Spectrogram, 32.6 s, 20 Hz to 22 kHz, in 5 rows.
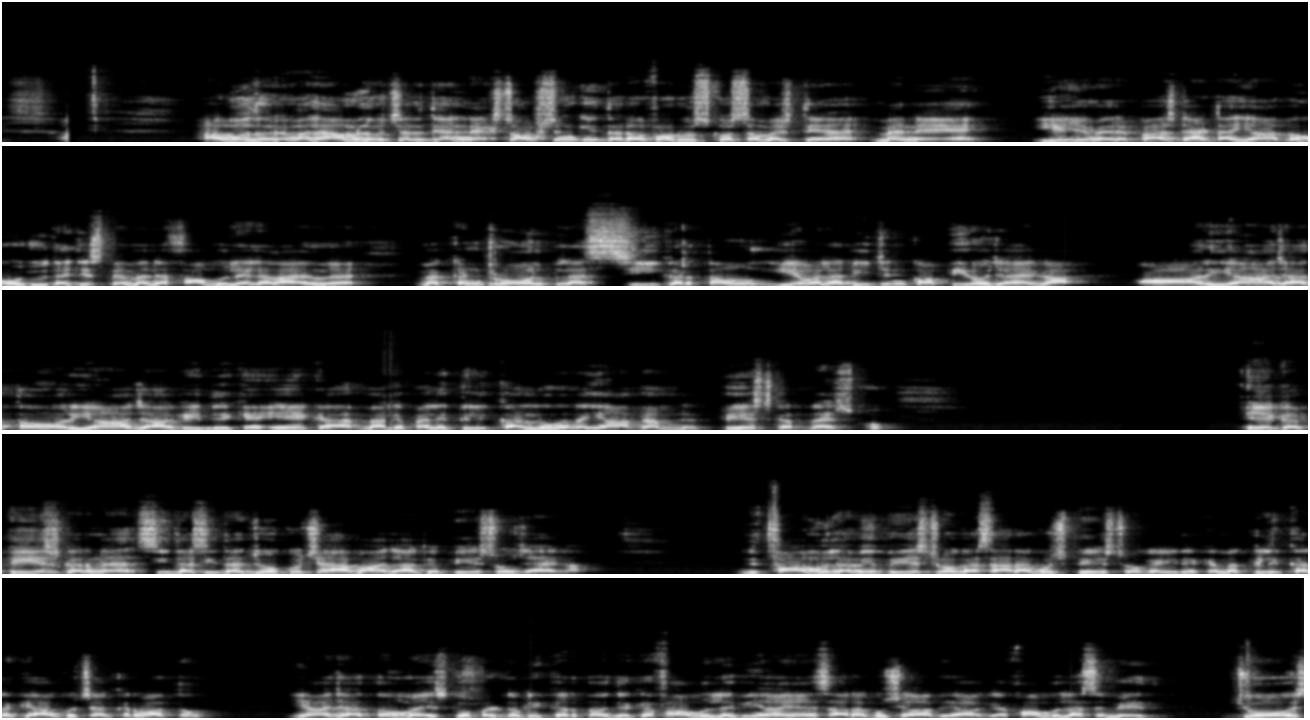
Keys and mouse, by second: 5.5-6.7 drag, 7.3 click, 9.5 ctrl+c, 12.9-13.9 drag, 16.0 click, 16.5 click, 18.5 click, 25.4-26.5 drag, 27.5 click, 27.8 click, 28.6 click, 28.8 click, 30.8-31.8 drag, 32.5 Escape.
